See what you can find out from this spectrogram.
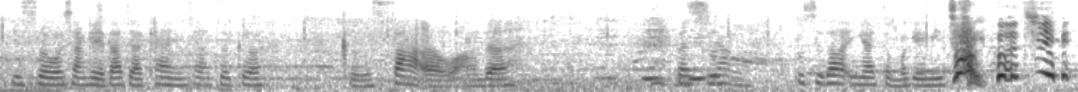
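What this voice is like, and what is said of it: Speaking very quietly. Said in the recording (Chinese): “我们现在就是讲话很小声”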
